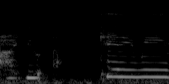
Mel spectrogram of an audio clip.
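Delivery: high, hushed mock outburst; high, quiet imitation of an incredulous brother; imitated angry brother. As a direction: squeal it softly like a muffled, mad brother. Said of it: "he's mad".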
